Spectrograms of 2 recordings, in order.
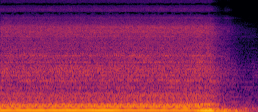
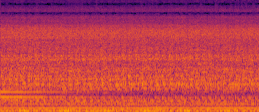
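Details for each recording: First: Toyota MKV Supra with rebuilt engine after the fix, now holding fuel pressure on startup: deep even exhaust rumble with a brief rev before shutting off; no stumble, the misfire is gone and it runs smoothly. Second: Toyota MKV Supra on its first start after an engine rebuild: the starter churns steadily at about three turns a second and never catches; crank no start, compression fine on all six cylinders.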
